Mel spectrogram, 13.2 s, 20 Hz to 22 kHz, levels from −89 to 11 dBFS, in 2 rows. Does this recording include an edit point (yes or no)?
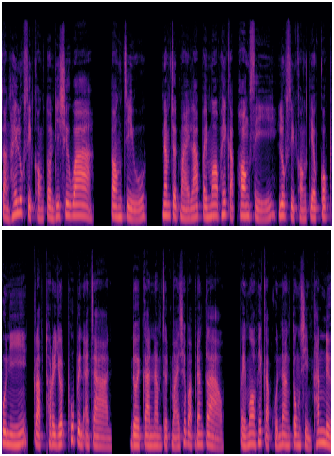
yes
